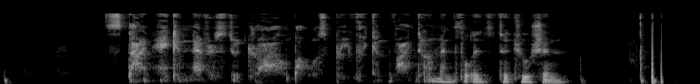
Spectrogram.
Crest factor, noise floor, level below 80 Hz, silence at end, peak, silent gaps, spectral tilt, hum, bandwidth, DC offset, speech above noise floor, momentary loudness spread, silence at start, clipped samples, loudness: 28 dB; -68 dBFS; -56 dBFS; 0.45 s; -4 dBFS; none; -2.5 dB/octave; none; 12 kHz; under 0.1%; 37 dB; 12 LU; 0.05 s; under 0.1%; -29 LUFS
